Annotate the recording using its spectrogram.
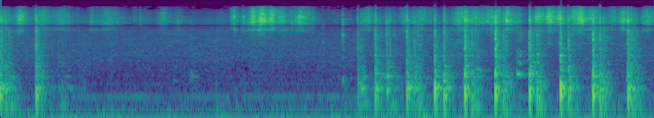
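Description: Toy maracas shaking, with a drum being beaten along; about halfway through the beat picks up into a fast, even run of about four strokes a second.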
